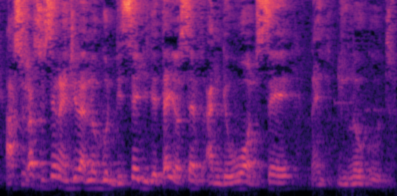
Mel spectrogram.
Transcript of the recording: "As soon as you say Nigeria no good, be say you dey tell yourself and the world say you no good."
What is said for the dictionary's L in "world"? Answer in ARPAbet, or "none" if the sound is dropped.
none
